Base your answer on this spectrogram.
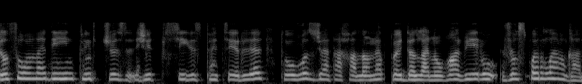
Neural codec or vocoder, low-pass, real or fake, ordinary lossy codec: codec, 24 kHz, 1.5 kbps, HILCodec; 7.2 kHz; fake; none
